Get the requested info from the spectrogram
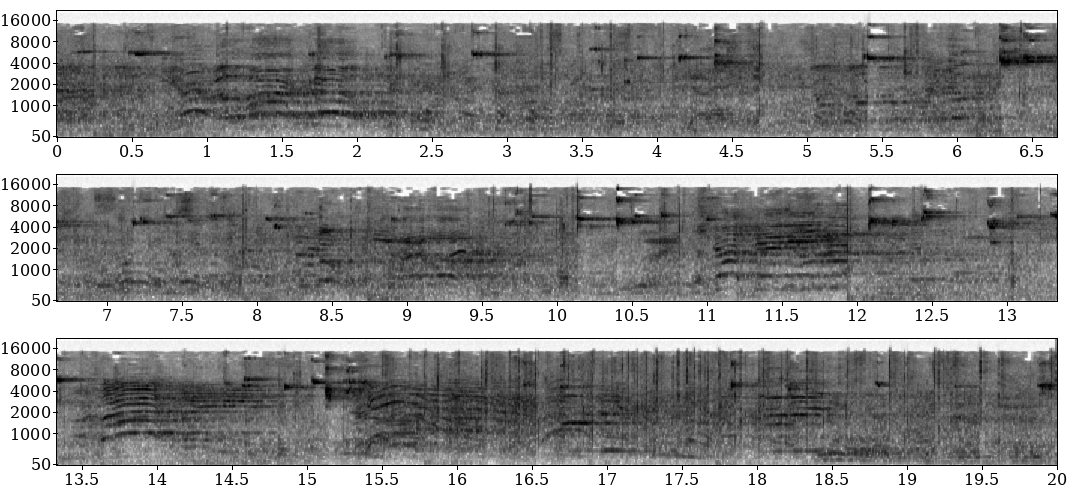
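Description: Basketball game play on a hardwood gym court: the ball bouncing as it is dribbled, with players and spectators calling out at intervals and laughter near the end.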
